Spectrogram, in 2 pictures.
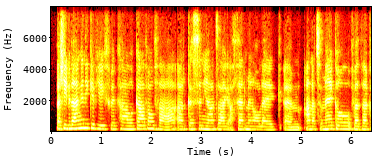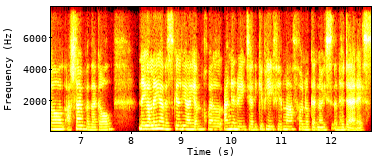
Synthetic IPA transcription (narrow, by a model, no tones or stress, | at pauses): vɛɬiviðaŋɛniɡɪvjejθwɨrkʰajlˠɡavɔlˠðaːarɡəsənjadaɨa̰θɛrmɪnɔlˠɛɡəːma̰natʰɔmɛɡɔlˠvəðaɡɔlˠa̰ɬawvəðaɡɔlˠ | nejɔlˠejavəskɪlˠjaɨəmχwɛlˠaŋɛnrejdjɔðiɡɪvjejθɪrmaːθhʊnɔɡənɔɨsə̰nhədɛɾɪs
